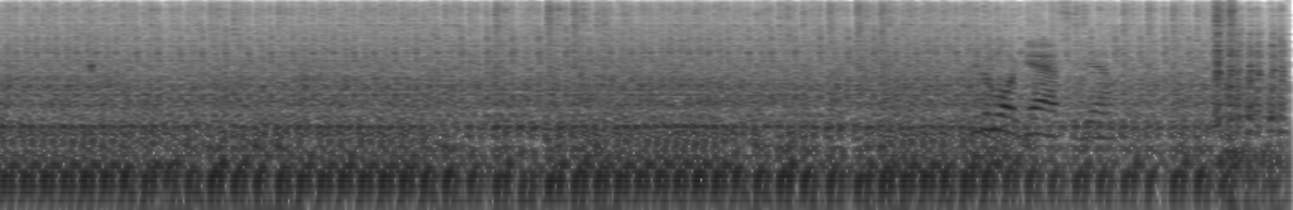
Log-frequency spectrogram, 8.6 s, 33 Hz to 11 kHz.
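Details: 2016 John Deere Gator XUV 550 project, cranked with foot on brake and no throttle; steady rhythmic starter chug turning the engine for several seconds without catching; hard start.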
